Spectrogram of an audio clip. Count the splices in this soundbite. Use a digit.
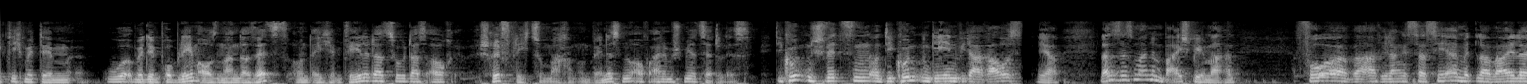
2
